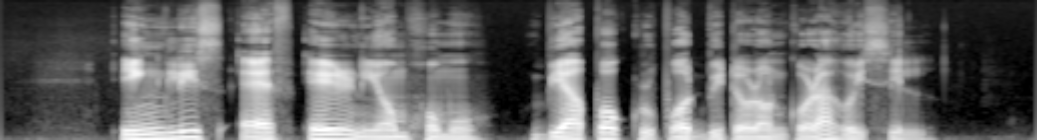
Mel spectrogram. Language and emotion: Assamese, neutral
